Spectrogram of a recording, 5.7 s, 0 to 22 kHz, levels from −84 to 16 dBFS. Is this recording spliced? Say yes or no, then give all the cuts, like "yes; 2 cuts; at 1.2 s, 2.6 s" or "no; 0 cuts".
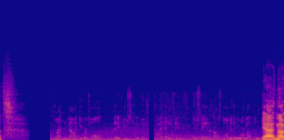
no; 0 cuts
